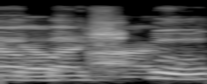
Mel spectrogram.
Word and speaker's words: abashó: Muy avergüenzado, el padre se abajó Se del abashó. asno. Abashó. There's an accent there, on purpose, because you should emphasize that syllable.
